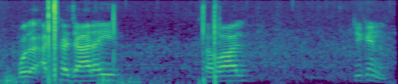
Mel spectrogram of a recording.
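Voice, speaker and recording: A man's voice: high voice, steady tone, measured pace, noisy background. A man teaching a math lesson, patiently explaining steps, counting aloud and mixing in English terms. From Pakistan.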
